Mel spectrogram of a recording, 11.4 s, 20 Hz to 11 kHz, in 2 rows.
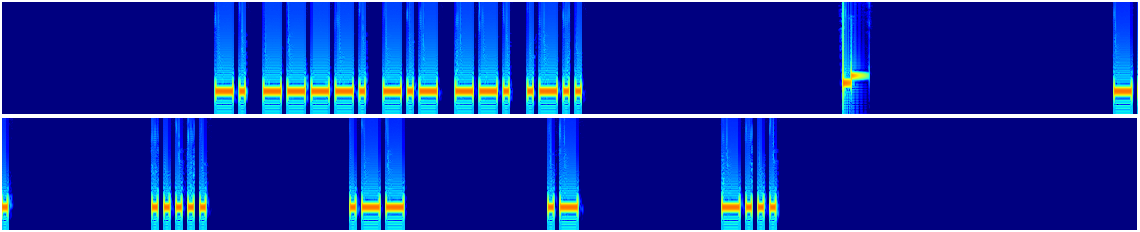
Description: Morse code, heard as a keyed tone, about 39 wpm, spaced as for 17 wpm, 700 Hz. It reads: N9KGL N5WAB
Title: USA Call Signs - 5 Characters - 8x Character Spacing - 40wpm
